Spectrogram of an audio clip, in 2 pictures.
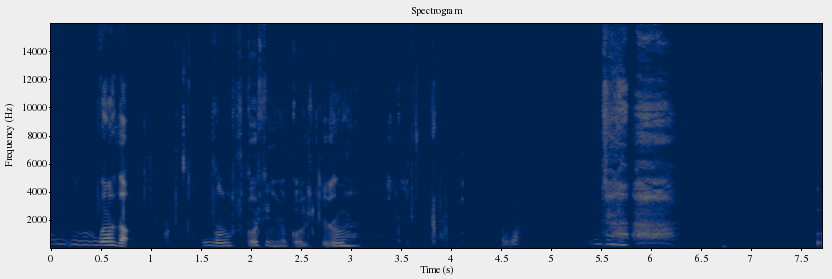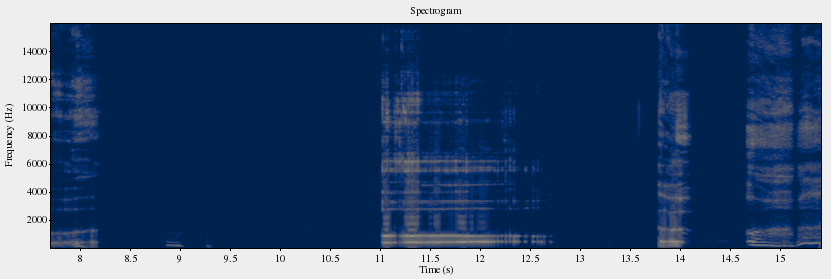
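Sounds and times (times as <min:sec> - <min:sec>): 
speech: 0:00.2 - 0:00.9, 0:01.5 - 0:03.2, 0:04.6 - 0:04.8, 0:05.5 - 0:06.3, 0:07.7 - 0:08.3, 0:08.9 - 0:09.1, 0:13.8 - 0:14.1
burping: 0:07.7 - 0:08.2, 0:11.0 - 0:12.8, 0:13.8 - 0:14.9.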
